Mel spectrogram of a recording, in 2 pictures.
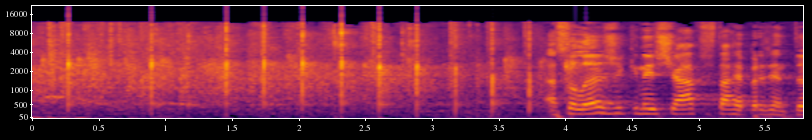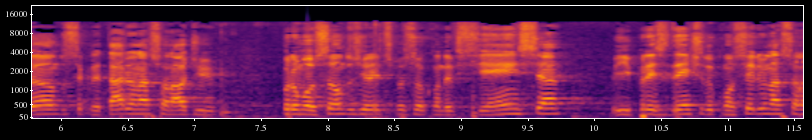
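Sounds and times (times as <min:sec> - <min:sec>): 
audience applause: 0:00.0 - 0:04.3
speech: 0:03.9 - 0:11.5.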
